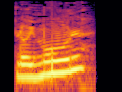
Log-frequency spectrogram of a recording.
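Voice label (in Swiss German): "blojmoll", Alsatian; medecine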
